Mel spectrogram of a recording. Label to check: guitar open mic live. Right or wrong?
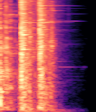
Wrong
